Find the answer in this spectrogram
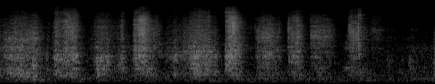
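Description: Scissors cutting through brown construction paper: a run of crisp snips, about three a second.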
